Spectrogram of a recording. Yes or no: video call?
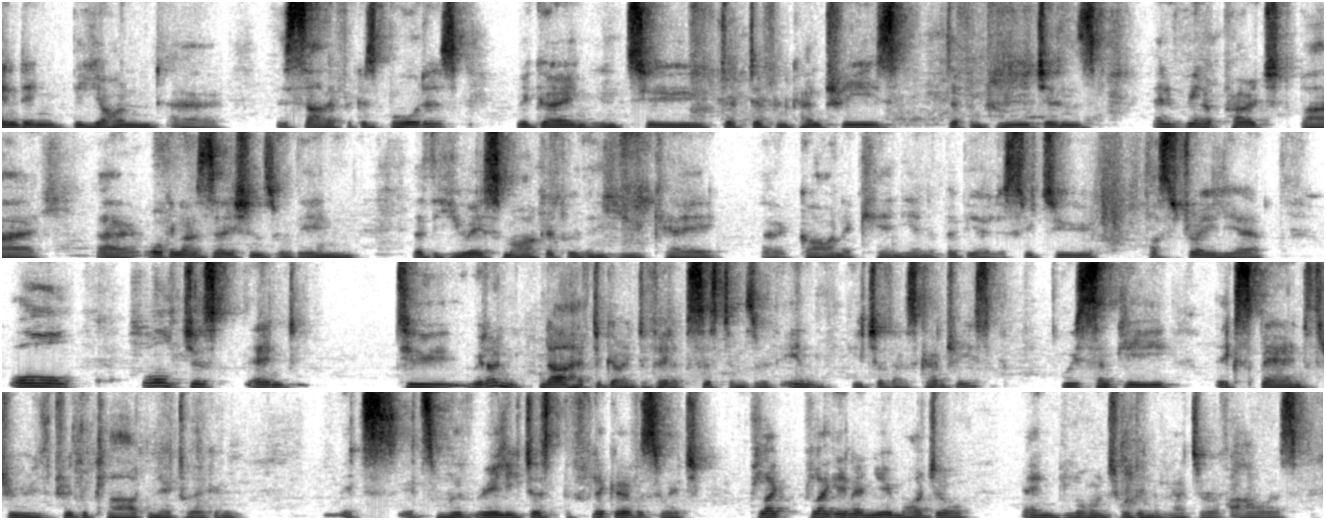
yes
